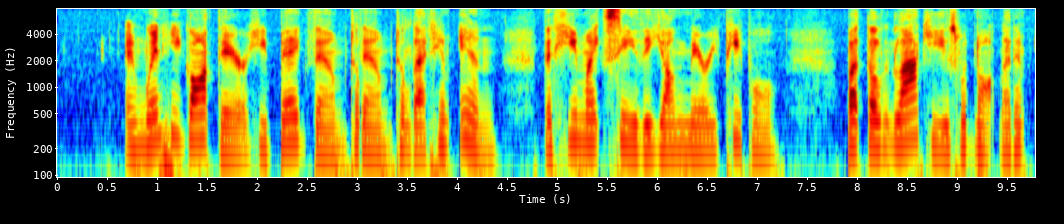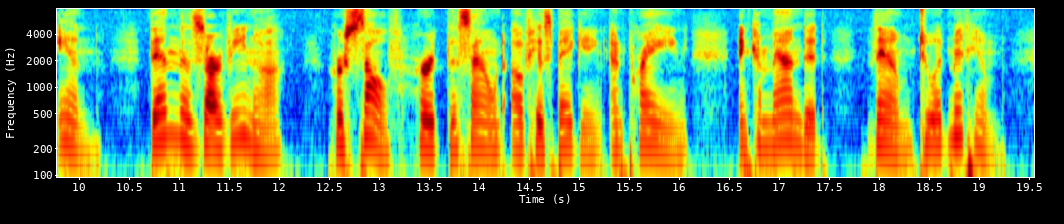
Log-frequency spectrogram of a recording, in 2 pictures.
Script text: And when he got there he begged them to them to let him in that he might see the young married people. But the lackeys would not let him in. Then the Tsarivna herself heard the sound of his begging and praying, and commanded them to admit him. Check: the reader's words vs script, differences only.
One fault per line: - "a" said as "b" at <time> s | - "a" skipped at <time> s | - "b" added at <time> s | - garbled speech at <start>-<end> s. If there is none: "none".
none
